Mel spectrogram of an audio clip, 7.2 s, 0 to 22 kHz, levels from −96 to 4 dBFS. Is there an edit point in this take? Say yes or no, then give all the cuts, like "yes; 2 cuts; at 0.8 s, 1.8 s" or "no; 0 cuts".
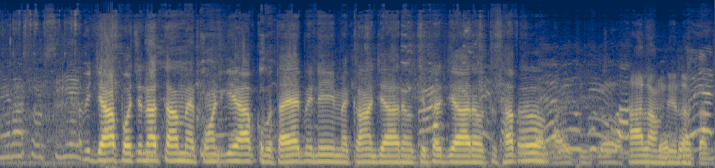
yes; 2 cuts; at 0.9 s, 5.2 s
